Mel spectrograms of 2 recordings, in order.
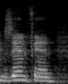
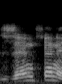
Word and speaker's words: XinFin: when so folks when when he's talking zenfin spell that for them so zenfin is x i n f i n and so that is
